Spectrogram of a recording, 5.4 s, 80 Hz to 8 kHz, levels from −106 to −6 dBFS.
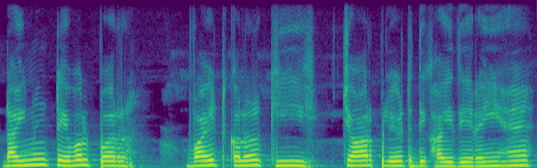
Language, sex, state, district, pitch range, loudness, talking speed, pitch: Hindi, male, Uttar Pradesh, Shamli, 205-225 Hz, -19 LUFS, 135 wpm, 215 Hz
